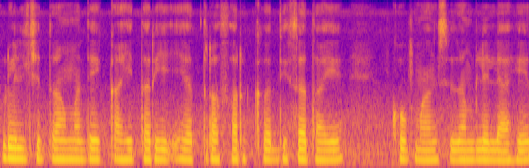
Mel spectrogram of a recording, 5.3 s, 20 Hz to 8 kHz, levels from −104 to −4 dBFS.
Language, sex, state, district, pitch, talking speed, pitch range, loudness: Marathi, male, Maharashtra, Aurangabad, 130 Hz, 145 wpm, 125-135 Hz, -18 LUFS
